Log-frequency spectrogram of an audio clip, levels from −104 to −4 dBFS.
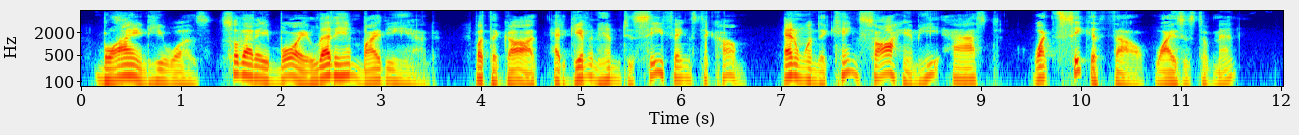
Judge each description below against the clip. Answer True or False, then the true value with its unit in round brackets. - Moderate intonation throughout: False (6.8 semitones)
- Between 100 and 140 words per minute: False (185 wpm)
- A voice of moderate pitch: False (110 Hz)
